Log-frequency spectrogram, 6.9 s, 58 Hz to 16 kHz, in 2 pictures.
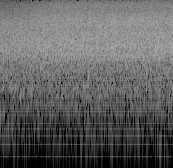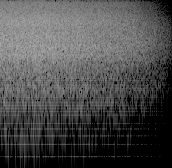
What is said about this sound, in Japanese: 滝の下の方へやってきました。 滝から100メートルぐらい降りてきたんですが、下から見上げられるという場所に来ました。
